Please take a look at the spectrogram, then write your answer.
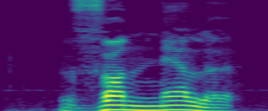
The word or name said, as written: Van Nelle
